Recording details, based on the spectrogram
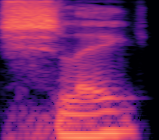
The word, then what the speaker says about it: Schlage: It was a Schlage. How do you say Schlage. – It? Schlage. – Yep.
